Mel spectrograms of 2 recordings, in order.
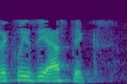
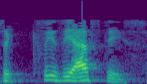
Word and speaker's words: Ecclesiastes: There's no C on the end. It's not Ecclesiastics. I hear a lot of people say, oh, we're in Ecclesiastics. I don't see a C on there. It's Ecclesiastes, okay?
